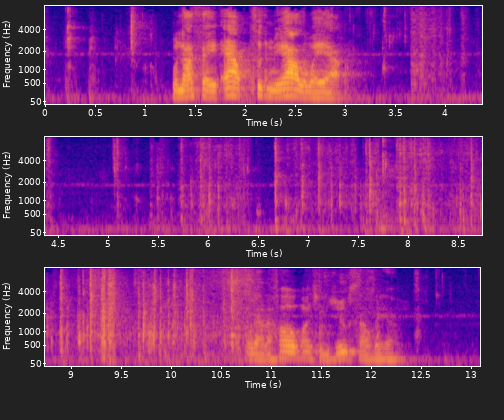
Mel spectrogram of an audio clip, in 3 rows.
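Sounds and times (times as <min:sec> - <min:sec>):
crunching and chewing crispy food: 0:00.0 - 0:01.3, 0:03.0 - 0:10.7, 0:12.3 - 0:13.0.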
